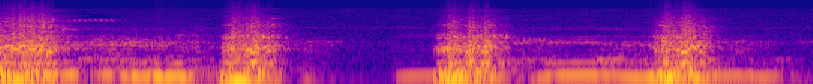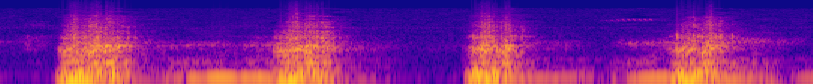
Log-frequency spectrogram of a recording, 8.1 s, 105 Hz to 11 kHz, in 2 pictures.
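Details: Male lion, Nkorho, 29 September 2008: a quick series of short, deep grunting roars, about one per second, each a rough low burst with a murmur between.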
